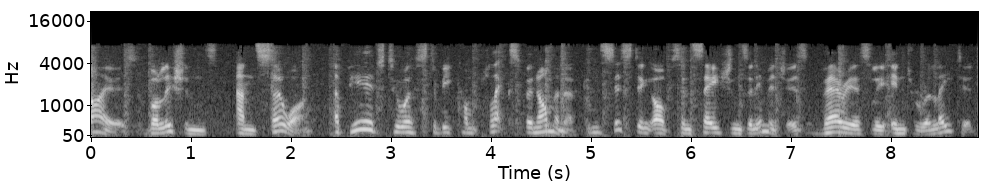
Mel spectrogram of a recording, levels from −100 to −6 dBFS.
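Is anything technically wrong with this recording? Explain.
Yes. There are three faults in this speech clip.

Noise suppressor artifacts run through the whole clip. The suppressor treats the steady background as noise and pulls it down by about 16 dB, frame by frame. The room noise sits about 14 dB below the speech. So it dips between phrases and swells back under them.

Speech cut by the noise suppressor happens six times: 0.34 to 0.61 s, 2.13 to 4.36 s, 4.82 to 6.58 s, 6.89 to 7.34 s, 7.70 to 8.28 s, and 8.67 to 8.87 s. Only parts of each span suffer, a few hundred milliseconds at most. The suppressor mistakes soft speech for noise and turns it down by about 16 to 18 dB. Quiet consonants and word endings sound swallowed or faint.

Unconcealed Bluetooth headset packet loss occurs at 1.41 s and 3.41 s. Each gap lasts 7.5 ms, which fits a single lost packet on the link between headset and phone. 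Nothing fills the gap smoothly. The speech drops out with hard edges.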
